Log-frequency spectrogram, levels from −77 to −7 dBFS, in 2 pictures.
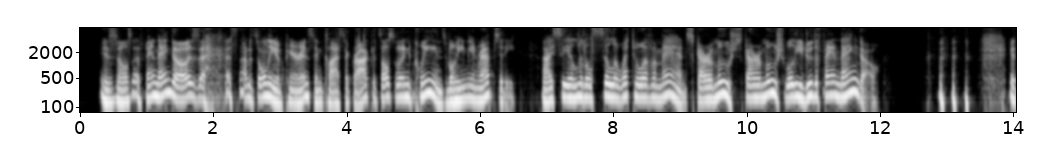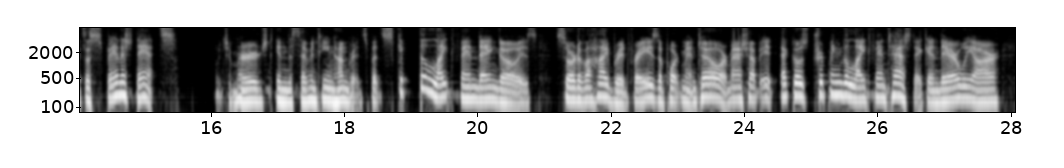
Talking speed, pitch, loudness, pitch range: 145 wpm, 155 Hz, -19 LUFS, 135-175 Hz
